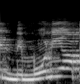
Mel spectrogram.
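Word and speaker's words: pneumonia: appeal की team में है तो हम इसे निमोनिया पढेंगे ना ही प्रयोग मोनिया इसे अब स्कूल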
